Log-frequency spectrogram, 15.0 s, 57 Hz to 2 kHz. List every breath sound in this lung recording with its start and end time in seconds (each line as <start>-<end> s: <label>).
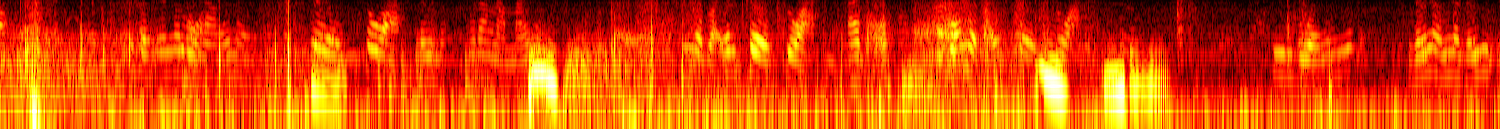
0.00-0.84 s: inhalation
0.00-0.84 s: crackles
5.18-5.59 s: wheeze
5.20-5.62 s: inhalation
5.59-8.92 s: crackles
5.62-8.94 s: exhalation
9.03-10.32 s: inhalation
10.36-11.81 s: exhalation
